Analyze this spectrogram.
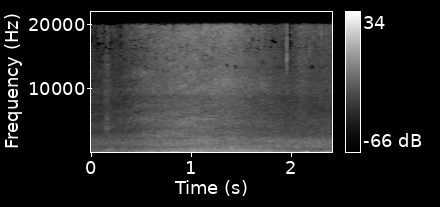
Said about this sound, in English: Cars passing by here.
